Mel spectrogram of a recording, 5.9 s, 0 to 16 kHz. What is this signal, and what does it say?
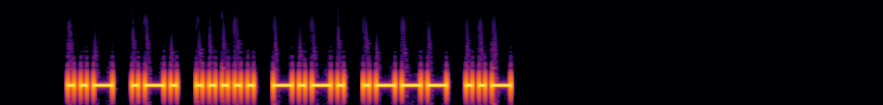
Morse code, heard as a keyed tone, about 27 wpm, 700 Hz. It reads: UR5CJU
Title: DXCC-100 Call Signs - 6 Characters - Repeated 2x - 28wpm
